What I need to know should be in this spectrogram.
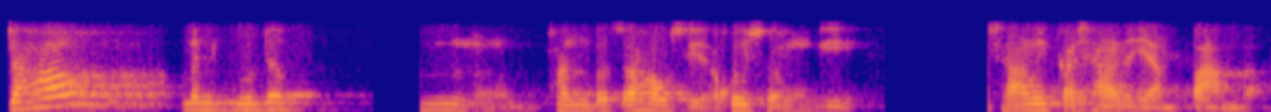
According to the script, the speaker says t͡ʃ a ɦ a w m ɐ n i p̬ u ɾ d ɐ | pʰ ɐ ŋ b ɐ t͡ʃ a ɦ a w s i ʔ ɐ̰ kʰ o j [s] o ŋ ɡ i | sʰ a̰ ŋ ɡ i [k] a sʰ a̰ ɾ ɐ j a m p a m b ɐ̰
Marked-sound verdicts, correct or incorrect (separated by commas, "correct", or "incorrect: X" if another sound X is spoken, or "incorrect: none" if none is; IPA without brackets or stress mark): correct, correct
